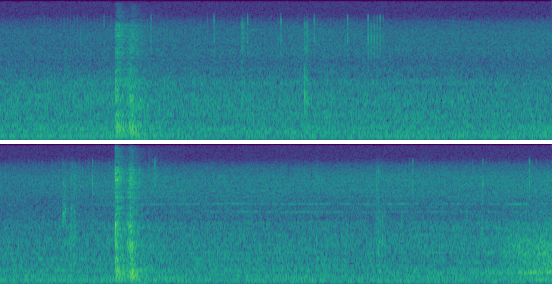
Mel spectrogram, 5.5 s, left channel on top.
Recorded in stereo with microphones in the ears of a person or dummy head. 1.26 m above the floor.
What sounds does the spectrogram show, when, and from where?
1.1 s a thud: 35° right (ahead or behind), 1.0 m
